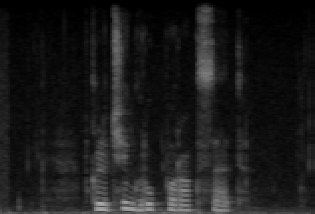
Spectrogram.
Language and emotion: Russian, neutral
